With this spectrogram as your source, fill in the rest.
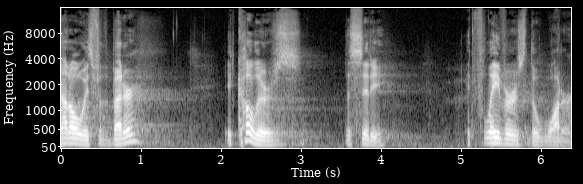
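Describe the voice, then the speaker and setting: With an American accent, the speaker goes at a fairly slow pace with lively intonation, big swings in loudness, long, frequent pauses and audible room echo. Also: man, medium pitch for a man. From US South, Memphis, Tennessee. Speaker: preacher. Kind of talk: sermon.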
